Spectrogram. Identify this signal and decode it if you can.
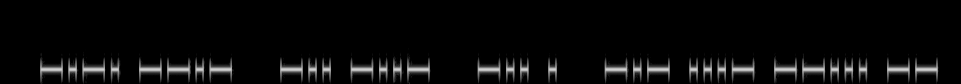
Morse code, heard as a keyed tone, about 17 wpm, 700 Hz. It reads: CQ DX DE KV7M
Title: Speed-Racing Common QSO Phrases - 17wpm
